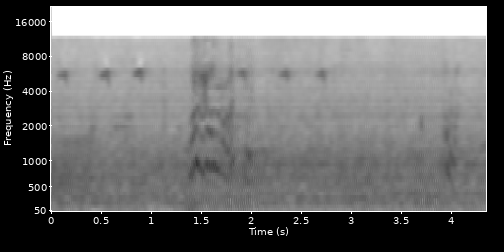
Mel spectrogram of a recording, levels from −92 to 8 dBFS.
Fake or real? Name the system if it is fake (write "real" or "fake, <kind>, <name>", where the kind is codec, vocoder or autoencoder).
fake, vocoder, Vocos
